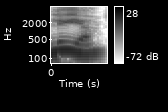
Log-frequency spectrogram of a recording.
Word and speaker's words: Kaluuya: Kaluuya.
